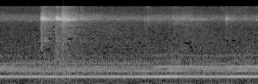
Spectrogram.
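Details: Electrolux Slimline 185 vacuum after repair: a steady motor whine with an even rush of air, very noisy but with fantastic suction, nothing rattling or labouring. It is a healthy run.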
